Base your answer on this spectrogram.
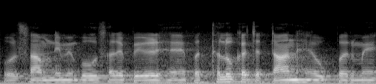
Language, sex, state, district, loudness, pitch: Hindi, male, Jharkhand, Deoghar, -16 LUFS, 100 Hz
